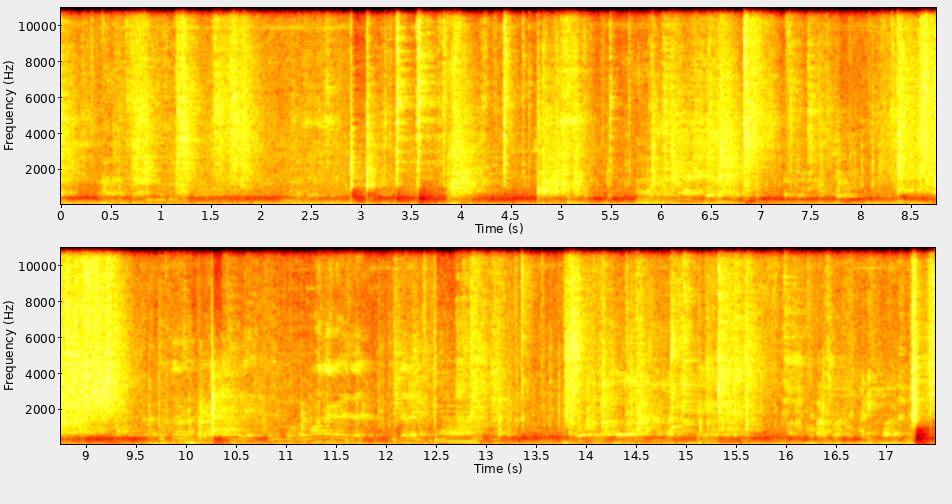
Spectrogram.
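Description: Steel pots, plates and ladles clinking and clattering around a homa fire pit, with people's voices. About halfway through a dense hiss rises for a second or so as an offering is poured into the fire and the flames flare up.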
